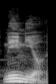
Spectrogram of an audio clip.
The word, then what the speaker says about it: niño: con la en la ñe se pronuncia como la n normal pero sin hacerle click por fuera con los labios XD dijo la pero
